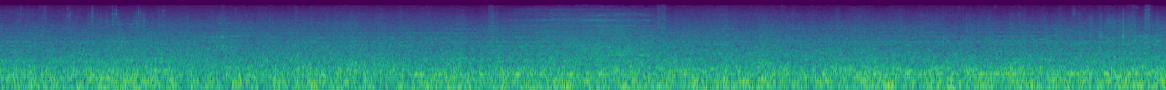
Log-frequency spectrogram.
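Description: Freight train of covered hopper cars rolling past, a steady rumble of steel wheels on the rails.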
